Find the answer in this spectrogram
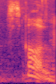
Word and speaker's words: Skål: Skål. Yeah, skål. Skål. Skål, Which also means with the D. bowl, a bowl, like a bowl. A bowl? A bowl. Yeah. Skål.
